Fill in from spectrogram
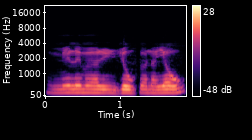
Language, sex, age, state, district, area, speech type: Bodo, male, 45-60, Assam, Chirang, urban, spontaneous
